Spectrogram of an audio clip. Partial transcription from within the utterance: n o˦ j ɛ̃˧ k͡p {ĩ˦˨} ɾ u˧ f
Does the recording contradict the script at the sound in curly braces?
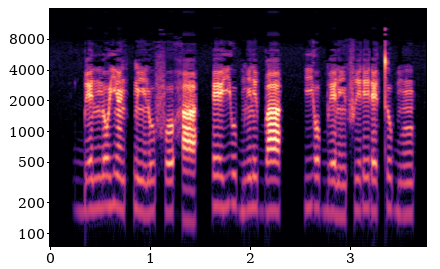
yes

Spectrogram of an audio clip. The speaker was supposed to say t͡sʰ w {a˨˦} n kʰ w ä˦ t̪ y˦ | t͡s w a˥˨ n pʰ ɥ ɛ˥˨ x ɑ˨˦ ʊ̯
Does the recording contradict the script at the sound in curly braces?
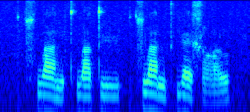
yes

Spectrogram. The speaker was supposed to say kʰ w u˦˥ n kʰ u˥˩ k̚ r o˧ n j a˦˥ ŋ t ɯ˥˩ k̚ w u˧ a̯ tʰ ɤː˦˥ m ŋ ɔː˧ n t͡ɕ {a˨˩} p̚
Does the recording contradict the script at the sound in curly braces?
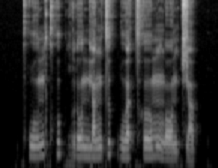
no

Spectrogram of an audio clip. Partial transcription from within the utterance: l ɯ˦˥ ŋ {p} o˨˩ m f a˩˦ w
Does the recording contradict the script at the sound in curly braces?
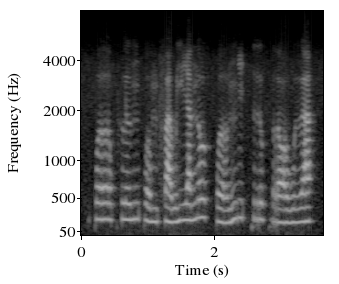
no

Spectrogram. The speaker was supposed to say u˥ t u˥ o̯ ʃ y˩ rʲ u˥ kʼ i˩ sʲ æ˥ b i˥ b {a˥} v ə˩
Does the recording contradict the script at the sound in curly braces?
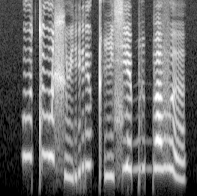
no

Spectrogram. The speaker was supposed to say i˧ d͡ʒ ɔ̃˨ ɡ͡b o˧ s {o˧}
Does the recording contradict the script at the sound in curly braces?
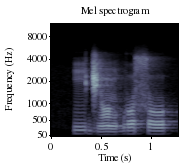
no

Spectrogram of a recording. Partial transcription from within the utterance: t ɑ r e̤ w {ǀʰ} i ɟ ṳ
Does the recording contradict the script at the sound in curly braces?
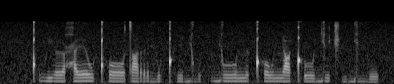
yes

